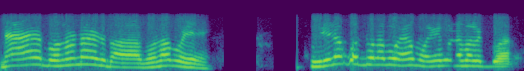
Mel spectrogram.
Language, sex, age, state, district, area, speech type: Assamese, male, 45-60, Assam, Nalbari, rural, conversation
